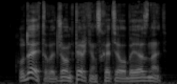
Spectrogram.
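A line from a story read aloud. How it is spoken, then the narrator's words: Irritated question. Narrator (Russian): спросила Кэти раздраженным тоном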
